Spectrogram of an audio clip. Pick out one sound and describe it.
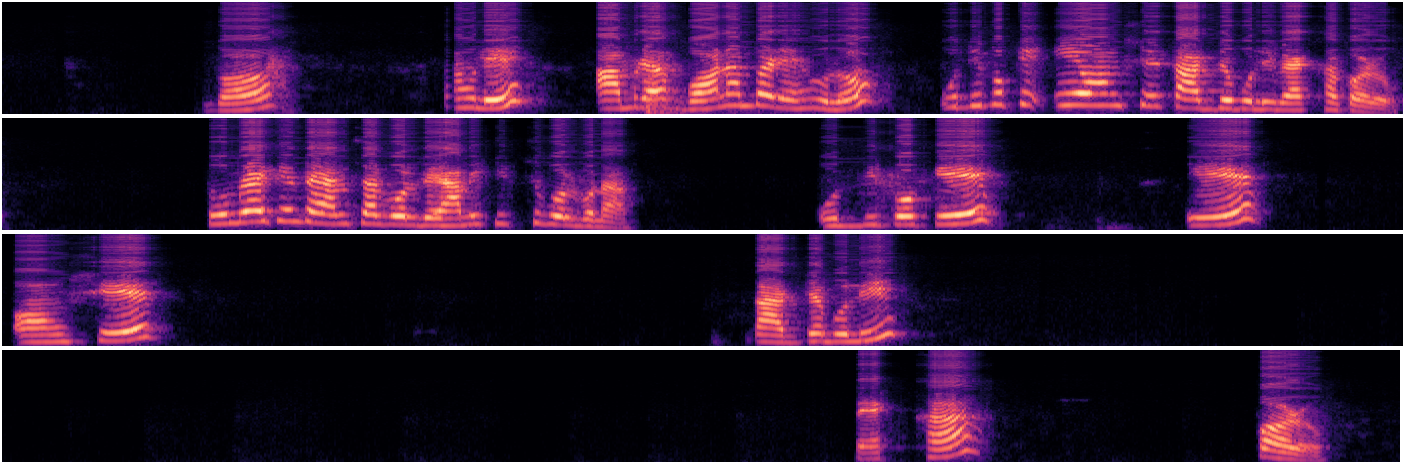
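A woman speaks in short phrases, teaching calmly through an online call.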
